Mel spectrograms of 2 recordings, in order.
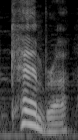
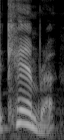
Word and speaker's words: Canberra: or not, nor on the so-called correct pronunciation of Canberra, or Canberra. So the visiting Commonwealth politicians opted for the ultimate pragmatic solution. Whatever pronunciation Lady Denman used on the day would become the endorsed version. Trudie Denman, history records, decided to forego Canberra in favour of Canberra, putting the accent on the can.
